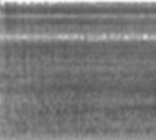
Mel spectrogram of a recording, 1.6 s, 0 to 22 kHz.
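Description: A 2011 Husqvarna 125b leaf blower's small two-stroke engine on full choke, revving loud and steady with a rapid buzzing pulse, close by and alone.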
